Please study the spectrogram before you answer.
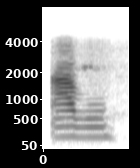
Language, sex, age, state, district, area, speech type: Maithili, female, 45-60, Bihar, Madhepura, rural, conversation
